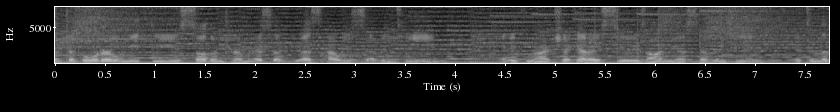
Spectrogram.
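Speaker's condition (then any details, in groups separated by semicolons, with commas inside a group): No condition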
